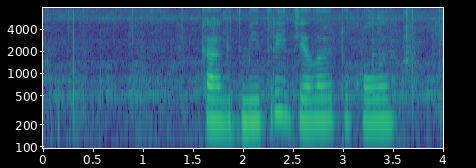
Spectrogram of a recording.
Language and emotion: Russian, neutral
